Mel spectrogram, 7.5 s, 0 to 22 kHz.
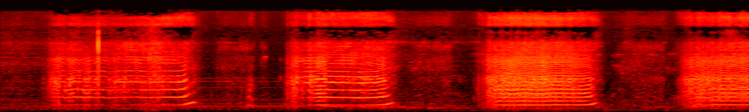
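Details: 2-month-old baby snoring, louder than Dad: four tonal, buzzy, snore-like breaths within a few seconds, each ending in a rising squeak, with quiet gaps between them.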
